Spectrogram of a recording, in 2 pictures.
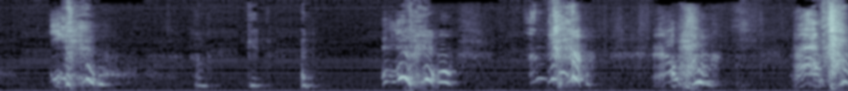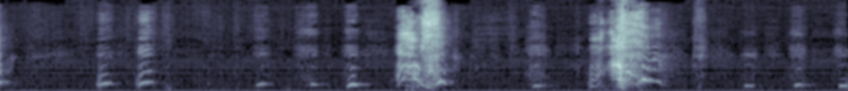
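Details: Sneezing fit: about seven forceful, explosive sneezes in quick succession, separated by short gasps and murmurs; the person is unsure whether it is a cold or allergies.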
